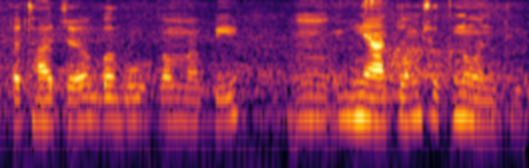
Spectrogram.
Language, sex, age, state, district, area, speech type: Sanskrit, female, 18-30, Maharashtra, Chandrapur, urban, spontaneous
